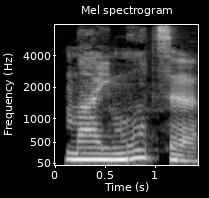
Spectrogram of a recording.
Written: maimuta

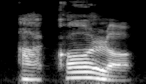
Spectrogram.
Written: acolo

